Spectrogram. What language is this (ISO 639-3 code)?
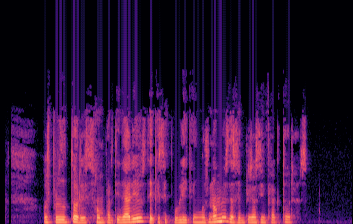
glg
